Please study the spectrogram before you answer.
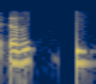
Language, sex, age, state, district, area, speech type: Kannada, female, 45-60, Karnataka, Gulbarga, urban, conversation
